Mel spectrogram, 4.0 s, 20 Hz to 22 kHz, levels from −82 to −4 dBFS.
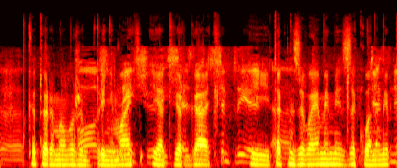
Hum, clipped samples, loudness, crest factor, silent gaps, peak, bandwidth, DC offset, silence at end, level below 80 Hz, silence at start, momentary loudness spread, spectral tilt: none; under 0.1%; -22 LUFS; 16 dB; none; -6 dBFS; 16 kHz; under 0.1%; 0 s; -50 dBFS; 0 s; 3 LU; -4.5 dB/octave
